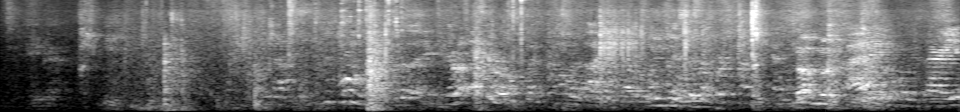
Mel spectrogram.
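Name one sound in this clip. Several people murmur and talk at once.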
